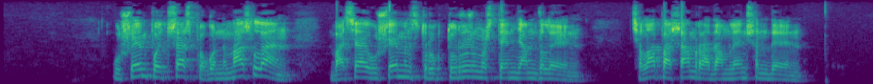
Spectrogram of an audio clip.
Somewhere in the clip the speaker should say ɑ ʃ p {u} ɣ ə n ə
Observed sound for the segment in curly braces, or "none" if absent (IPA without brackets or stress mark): o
